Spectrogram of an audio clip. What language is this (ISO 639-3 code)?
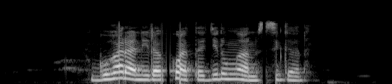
kin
